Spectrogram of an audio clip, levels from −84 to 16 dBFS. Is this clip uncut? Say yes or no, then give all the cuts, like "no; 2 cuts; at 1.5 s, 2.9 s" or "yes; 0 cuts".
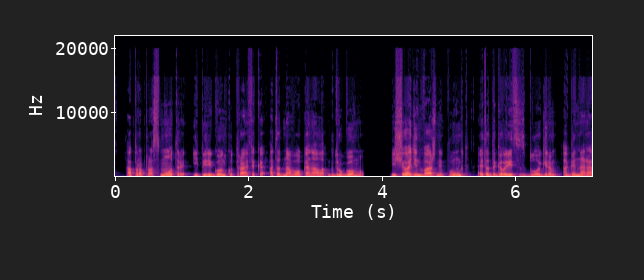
yes; 0 cuts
